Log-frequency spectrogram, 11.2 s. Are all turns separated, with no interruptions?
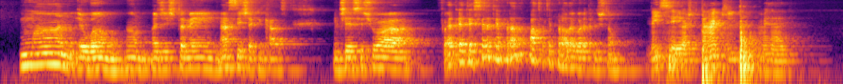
Yes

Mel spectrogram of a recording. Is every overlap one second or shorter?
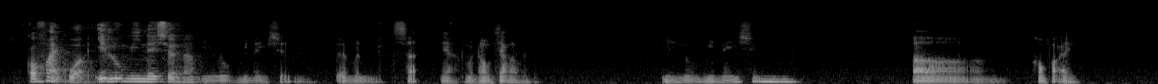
Yes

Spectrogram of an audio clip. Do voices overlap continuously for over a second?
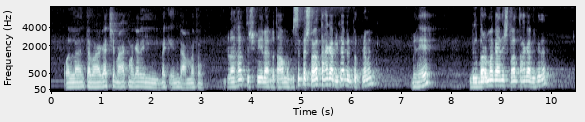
No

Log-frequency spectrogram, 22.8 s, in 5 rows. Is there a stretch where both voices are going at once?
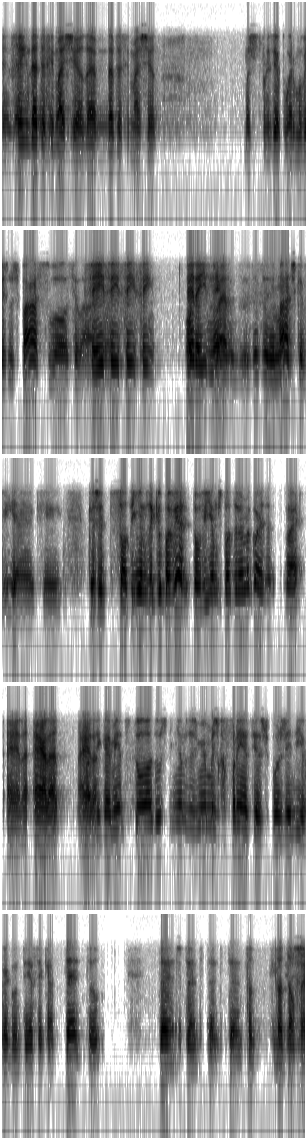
Yes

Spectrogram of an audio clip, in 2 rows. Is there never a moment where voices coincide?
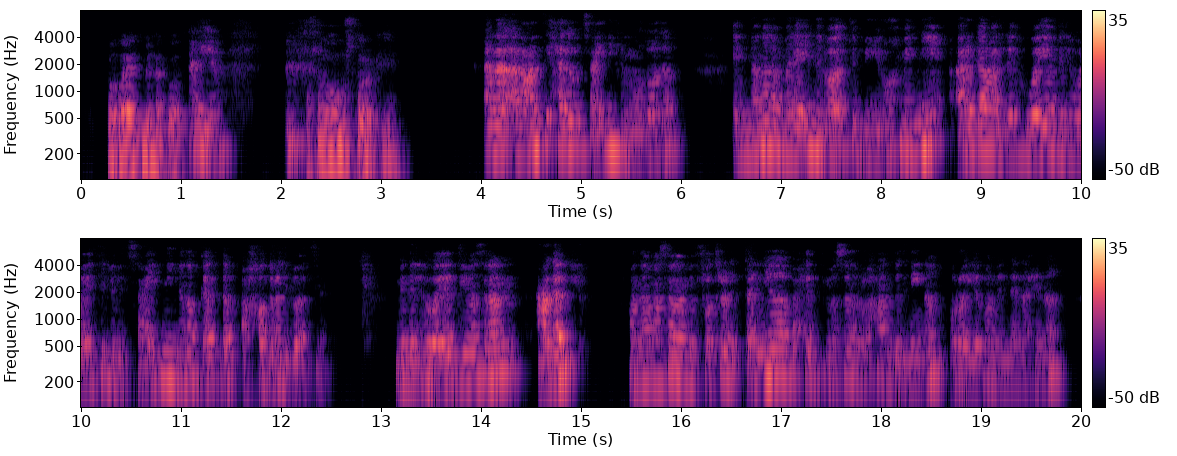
Yes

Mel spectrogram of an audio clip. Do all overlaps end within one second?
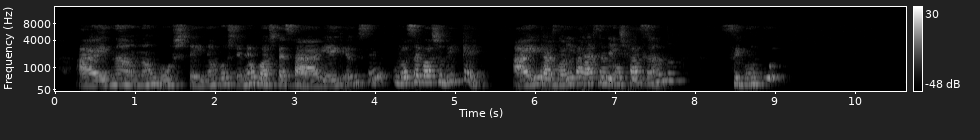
No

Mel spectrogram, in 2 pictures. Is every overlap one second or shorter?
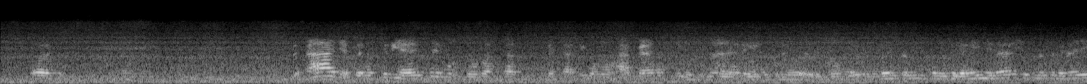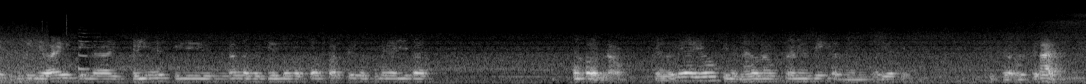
No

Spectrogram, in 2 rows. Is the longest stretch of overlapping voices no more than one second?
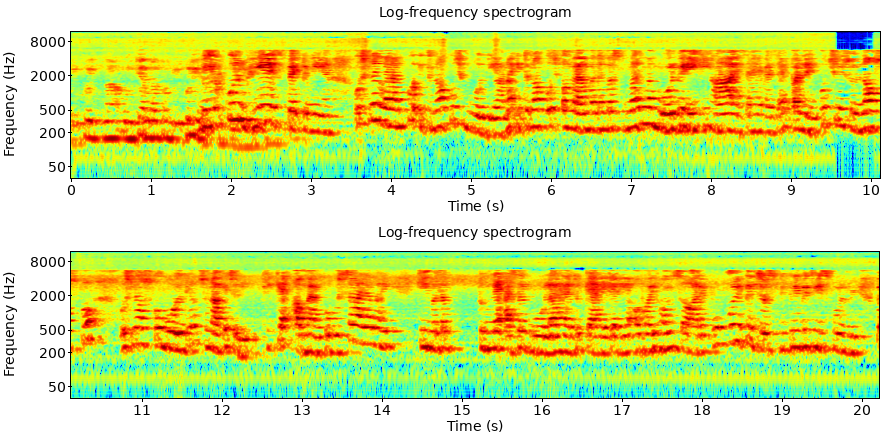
No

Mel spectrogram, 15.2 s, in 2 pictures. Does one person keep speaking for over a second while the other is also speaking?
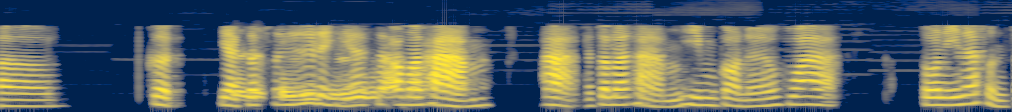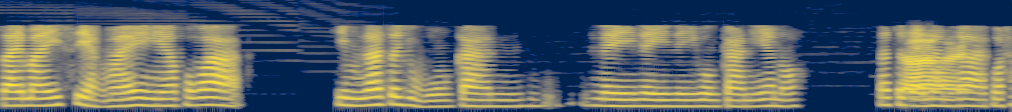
Yes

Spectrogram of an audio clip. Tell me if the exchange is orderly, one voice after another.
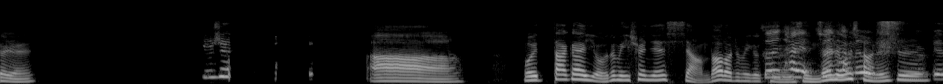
No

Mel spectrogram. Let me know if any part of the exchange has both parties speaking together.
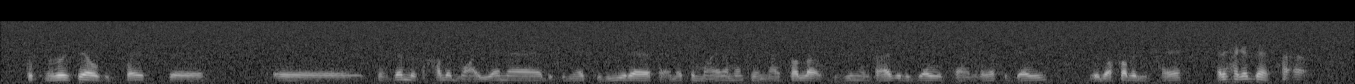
No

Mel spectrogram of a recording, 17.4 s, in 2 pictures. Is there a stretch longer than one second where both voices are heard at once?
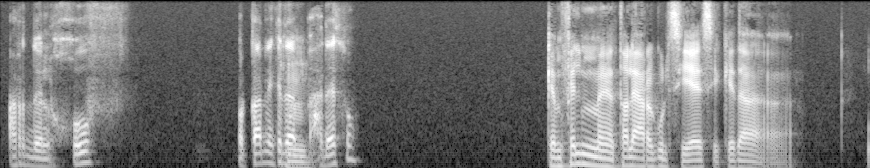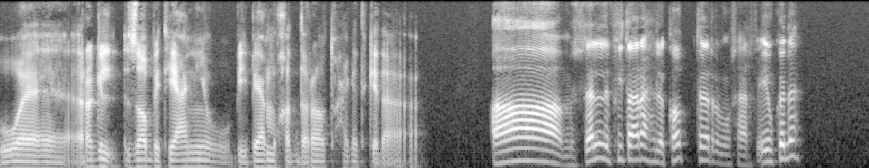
No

